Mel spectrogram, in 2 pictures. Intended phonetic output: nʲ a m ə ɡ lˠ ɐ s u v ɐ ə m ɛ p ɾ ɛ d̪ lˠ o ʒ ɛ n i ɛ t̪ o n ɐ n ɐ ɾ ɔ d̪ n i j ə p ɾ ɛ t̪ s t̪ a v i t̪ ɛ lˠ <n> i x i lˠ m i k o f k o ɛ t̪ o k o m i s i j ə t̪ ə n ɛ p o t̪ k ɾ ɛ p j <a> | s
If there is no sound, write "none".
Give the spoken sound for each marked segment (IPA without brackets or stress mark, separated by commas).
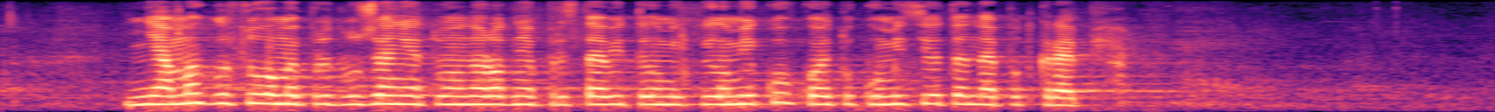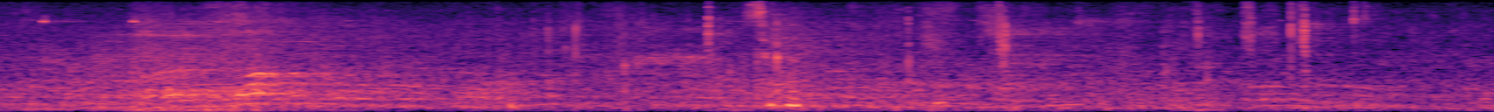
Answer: m, ə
